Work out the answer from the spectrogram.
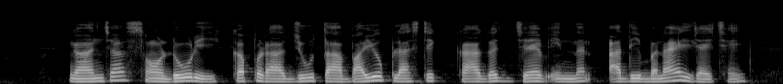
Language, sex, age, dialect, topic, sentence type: Maithili, male, 25-30, Eastern / Thethi, agriculture, statement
